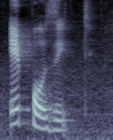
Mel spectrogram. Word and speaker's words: apposite: और दोनों को प्रोनाउंस भी अलग-अलग तरीके से किया जाता है। यह पहला शब्द है हमारे पास ए पी पी ओ एस आई टी ई अपोजिट।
